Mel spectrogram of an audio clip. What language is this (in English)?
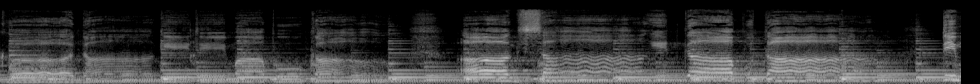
Filipino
